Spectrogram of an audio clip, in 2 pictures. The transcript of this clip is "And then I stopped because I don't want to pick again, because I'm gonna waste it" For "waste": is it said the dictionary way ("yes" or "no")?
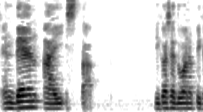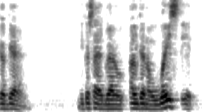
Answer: yes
